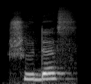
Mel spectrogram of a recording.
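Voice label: "шыдӧс", Komi, female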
